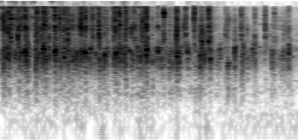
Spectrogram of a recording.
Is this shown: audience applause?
yes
